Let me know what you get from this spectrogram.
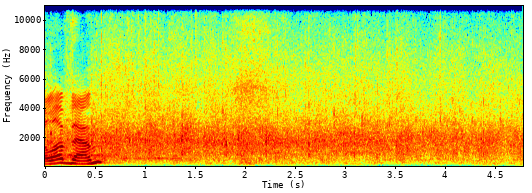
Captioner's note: audience applauding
